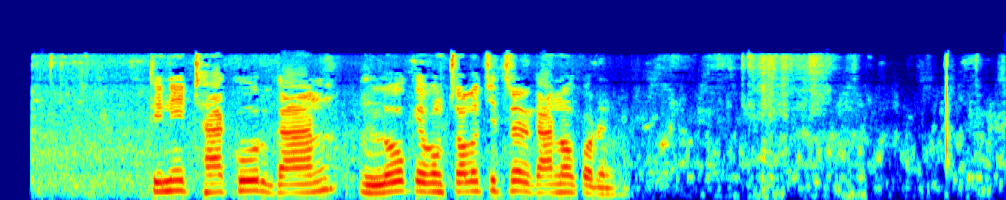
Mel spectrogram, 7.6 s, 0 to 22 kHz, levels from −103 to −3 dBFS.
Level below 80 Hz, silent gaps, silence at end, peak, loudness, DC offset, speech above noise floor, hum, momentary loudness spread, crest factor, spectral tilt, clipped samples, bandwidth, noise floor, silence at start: -58 dBFS; none; 0.45 s; -2 dBFS; -17 LUFS; under 0.1%; 35 dB; none; 20 LU; 18 dB; -4 dB/octave; under 0.1%; 7.8 kHz; -52 dBFS; 0.25 s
